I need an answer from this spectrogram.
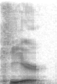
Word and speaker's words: Keir: 10 facts about Karma first of all it's pronounced Kier because st's first name is pronounced uh like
